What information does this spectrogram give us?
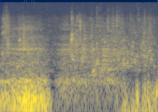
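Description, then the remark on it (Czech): Water splashing and sloshing, with a loud churning surge in the first moment before settling into softer trickling movement, as people wade through water at the lowest part of a mine shaft. “jak asi slyšíte, se dostali na nejspodnější část eh, šachty, do míst, kde už se brodíme vodou”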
